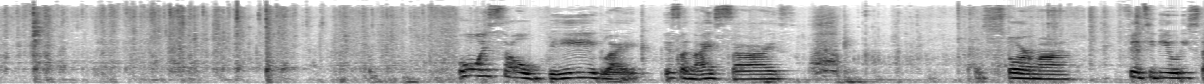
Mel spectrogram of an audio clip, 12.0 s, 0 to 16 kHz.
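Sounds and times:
bag rustling: 0:00.0 - 0:05.8.

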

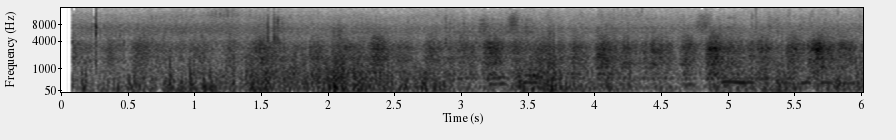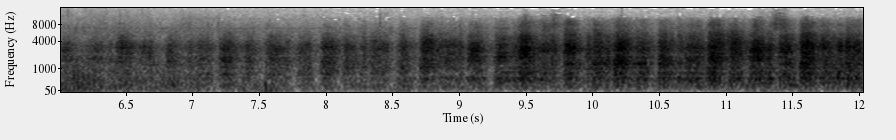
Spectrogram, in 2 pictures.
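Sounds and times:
steam locomotive chuffing: 0:00.1 - 0:12.0
wind buffeting microphone: 0:00.1 - 0:12.0.

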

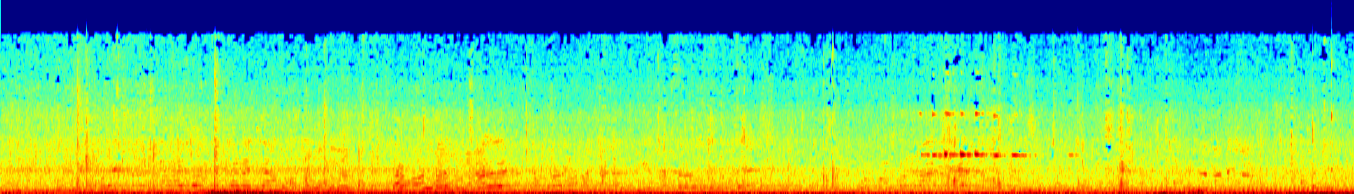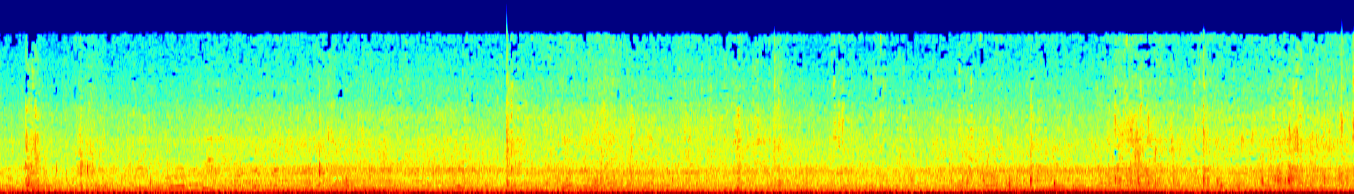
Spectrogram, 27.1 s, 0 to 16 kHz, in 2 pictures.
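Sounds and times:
cars passing: 0:00.0 - 0:27.0
indistinct voices of passers-by: 0:00.0 - 0:27.0
motorcycle: 0:00.0 - 0:27.0.

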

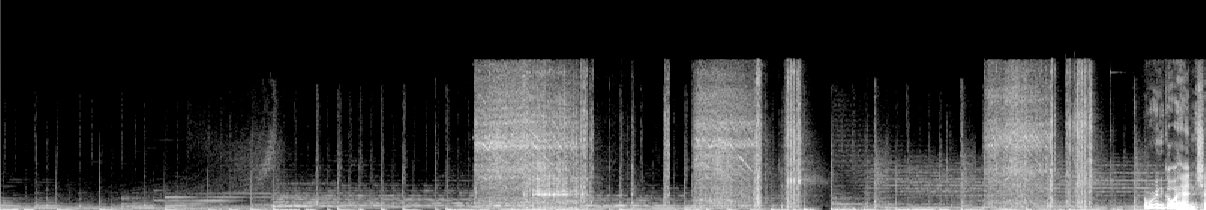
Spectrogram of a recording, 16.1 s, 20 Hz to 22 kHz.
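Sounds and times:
impact wrench bursts: 0:06.3 - 0:08.0, 0:09.2 - 0:10.8, 0:13.1 - 0:14.7.

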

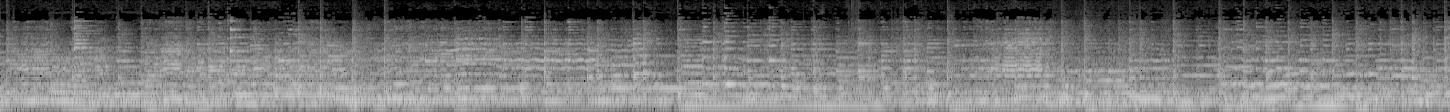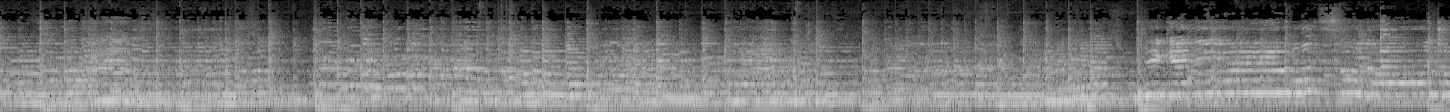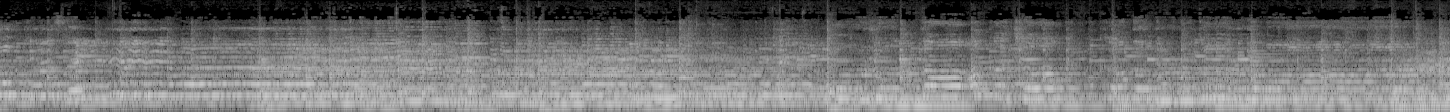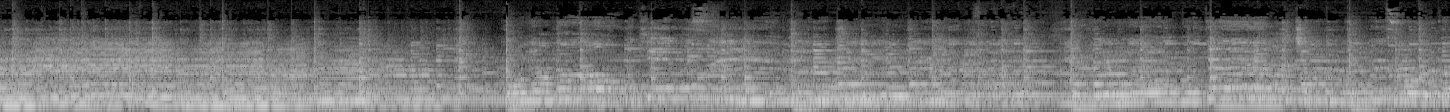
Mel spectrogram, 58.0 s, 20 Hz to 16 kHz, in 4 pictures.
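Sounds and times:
kanun: 0:00.0 - 0:30.5
violin: 0:00.0 - 0:58.0
woman singing: 0:25.2 - 0:33.6, 0:37.0 - 0:45.2, 0:48.5 - 0:58.0.

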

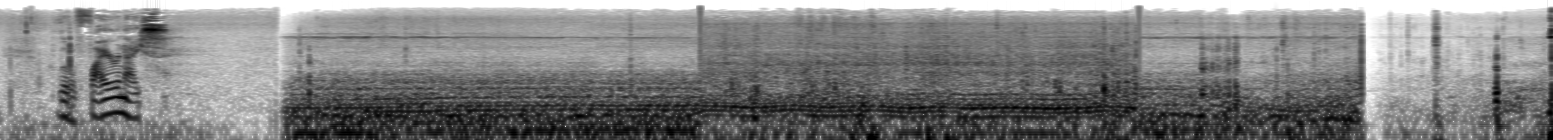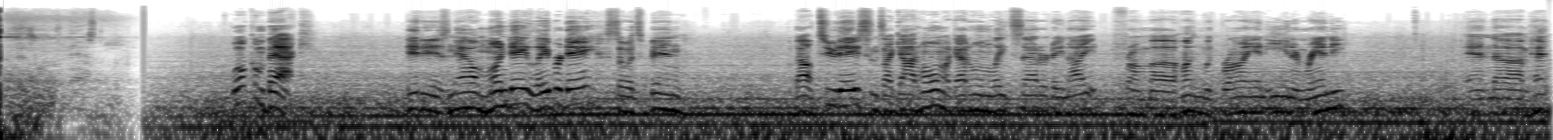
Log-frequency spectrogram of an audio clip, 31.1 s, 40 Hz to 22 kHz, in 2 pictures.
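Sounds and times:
truck engine rumbling: 0:02.0 - 0:31.0.

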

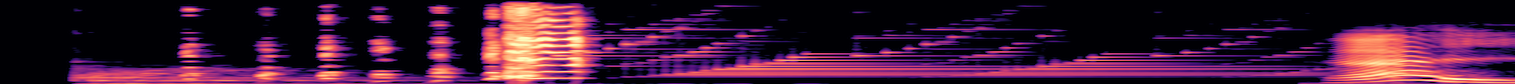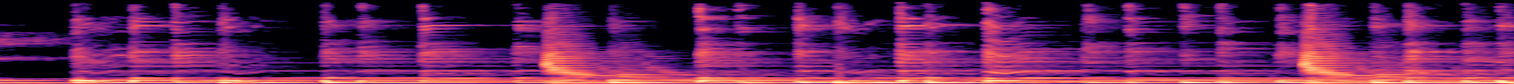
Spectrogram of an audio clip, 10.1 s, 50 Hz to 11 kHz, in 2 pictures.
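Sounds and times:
chicken squawk: 0:01.0 - 0:02.0.

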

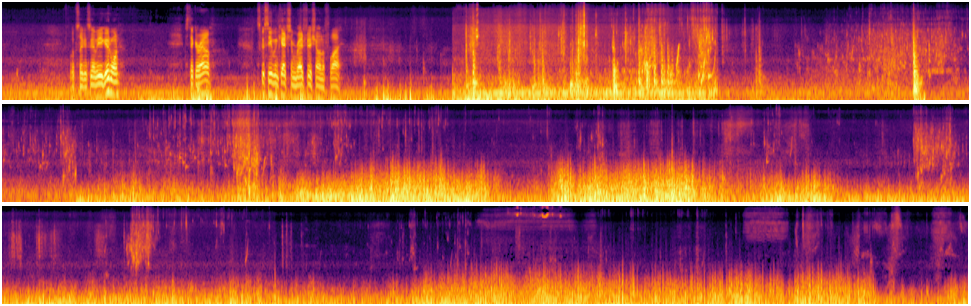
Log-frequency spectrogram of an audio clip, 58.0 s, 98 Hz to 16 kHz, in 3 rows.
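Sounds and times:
wind and water rumble on microphone: 0:00.0 - 0:58.0
push pole knocks and splashes: 0:09.2 - 0:15.3, 0:16.5 - 0:19.3, 0:22.8 - 0:25.2.

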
